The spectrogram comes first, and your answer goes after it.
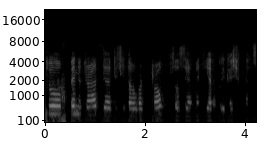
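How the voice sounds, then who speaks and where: A soft-spoken woman talks at a fairly slow pace in a dry, close sound with no echo. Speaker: summer course participant. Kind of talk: group presentation. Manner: halting. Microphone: too quiet.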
